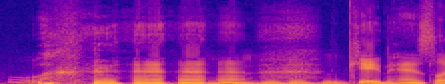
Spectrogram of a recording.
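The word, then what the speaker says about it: Cadenhead: Caden Heads, like most how Scots pronounce it.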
